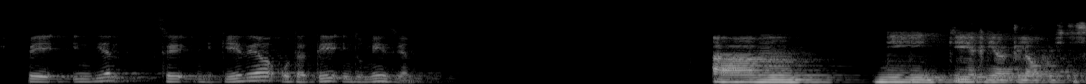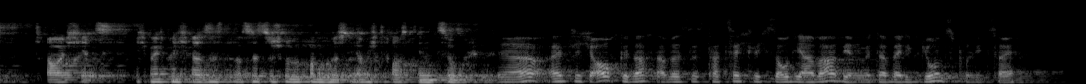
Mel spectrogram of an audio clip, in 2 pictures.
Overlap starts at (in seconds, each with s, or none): none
